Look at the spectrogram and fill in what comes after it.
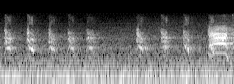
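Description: A dog barking and yelping in quick, excited bursts, about two to three a second, each falling in pitch. About four seconds in comes one louder, longer call that holds its pitch and then drops.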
